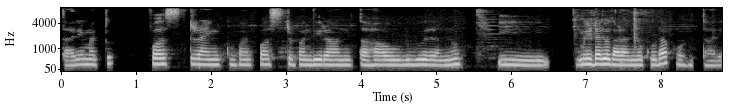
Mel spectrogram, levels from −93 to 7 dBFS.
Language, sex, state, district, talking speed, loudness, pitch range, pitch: Kannada, female, Karnataka, Bijapur, 75 wpm, -17 LUFS, 195-215 Hz, 205 Hz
